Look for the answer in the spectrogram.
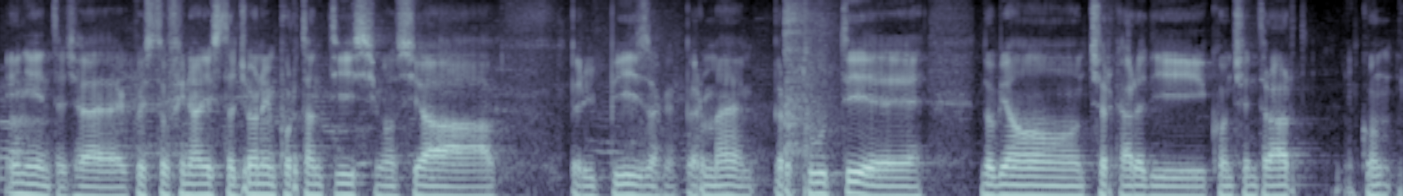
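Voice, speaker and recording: Indoors beneath a ribbed ceiling, a football player in his 20s answers post-match questions into a handheld mic held up by the interviewer. His low monotone is hesitant, broken by fillers and restarts.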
